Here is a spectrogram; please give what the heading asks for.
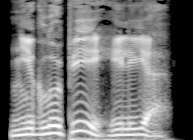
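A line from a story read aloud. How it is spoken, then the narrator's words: Stern. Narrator (Russian): строго произнес Кэррилор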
